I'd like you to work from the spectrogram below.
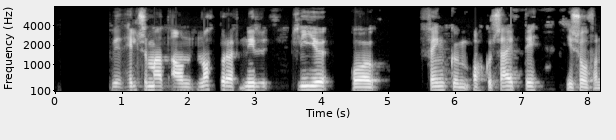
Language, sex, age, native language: Icelandic, male, 20-29, Icelandic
